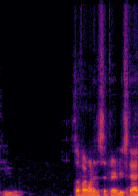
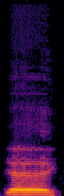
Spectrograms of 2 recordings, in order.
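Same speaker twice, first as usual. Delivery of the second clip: high, loud yay; a bright happy yay; delighted cheer; 7 semitones higher, 9 dB louder than usual. Real, not acted. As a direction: cheer at the angry cat. Delight at cat filter.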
